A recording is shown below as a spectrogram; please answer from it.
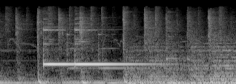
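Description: A two-tone ding-dong doorbell chime about half a second in, a higher note followed by a lower one, ringing on over dramatic background music.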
